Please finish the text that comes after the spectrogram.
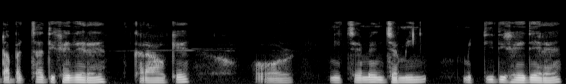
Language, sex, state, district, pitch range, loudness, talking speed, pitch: Hindi, male, Arunachal Pradesh, Papum Pare, 100-110 Hz, -18 LUFS, 160 wpm, 105 Hz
